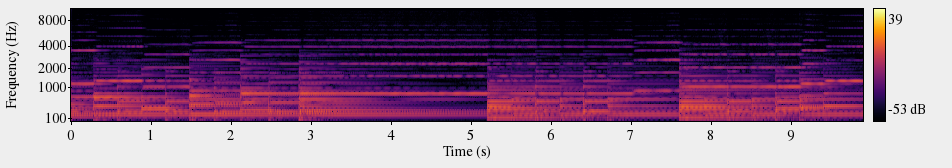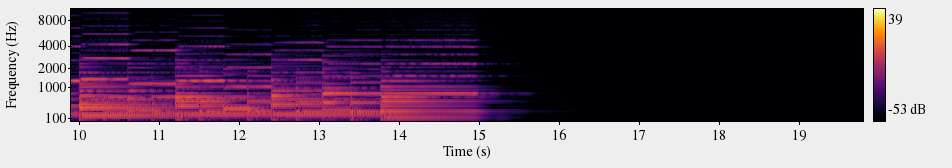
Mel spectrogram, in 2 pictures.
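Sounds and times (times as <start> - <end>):
tin whistle: 0.0 - 15.1.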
